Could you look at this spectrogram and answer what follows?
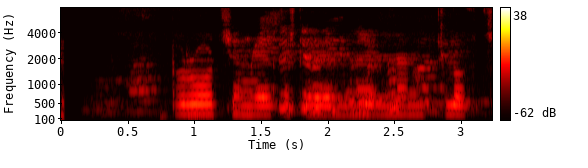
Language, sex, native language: Icelandic, male, Icelandic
